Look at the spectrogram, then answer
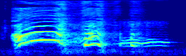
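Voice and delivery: sudden high, loud cry of surprise; short shouted ah; surprised shriek. Real, not acted. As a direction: yelp out in shock. Surprised by toy's noise.

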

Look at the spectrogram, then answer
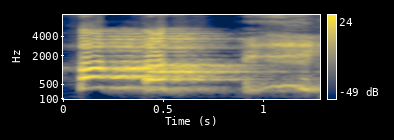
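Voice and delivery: hearty jeering laugh. Acted. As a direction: burst out laughing at the ghost. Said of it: "Er lachte so heftig".

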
